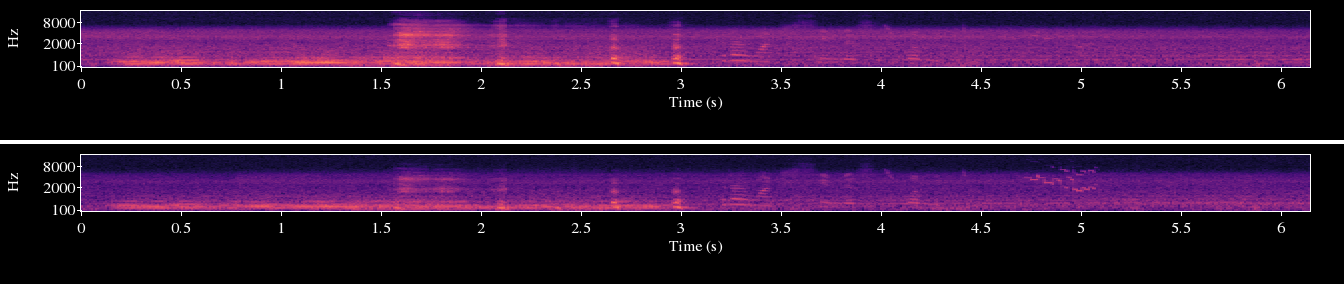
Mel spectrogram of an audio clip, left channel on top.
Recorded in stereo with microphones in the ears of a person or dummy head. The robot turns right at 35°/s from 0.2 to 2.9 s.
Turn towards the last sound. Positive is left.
turn(degrees=-80)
